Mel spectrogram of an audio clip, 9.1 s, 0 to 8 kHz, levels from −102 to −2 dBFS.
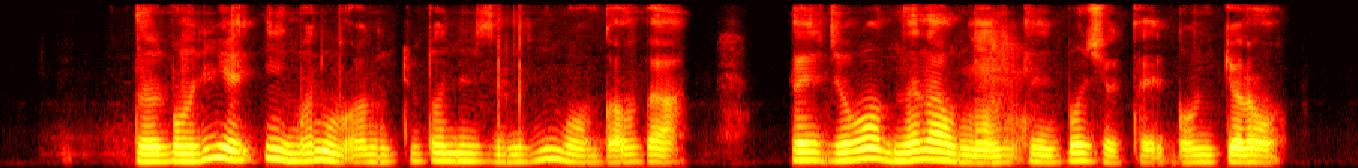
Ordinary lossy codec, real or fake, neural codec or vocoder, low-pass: MP3, 64 kbps; fake; autoencoder, 22.05 kHz, a latent of 192 numbers a frame, VITS, trained on one speaker; 7.2 kHz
